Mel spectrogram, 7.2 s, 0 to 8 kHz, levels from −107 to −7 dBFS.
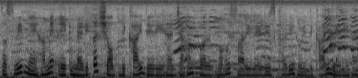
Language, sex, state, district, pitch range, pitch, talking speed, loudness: Hindi, male, Chandigarh, Chandigarh, 125-165 Hz, 130 Hz, 175 wpm, -15 LUFS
